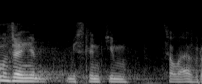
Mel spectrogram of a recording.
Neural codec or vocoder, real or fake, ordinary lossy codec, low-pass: codec, 44.1 kHz, 3.4 kbps, Pupu-Codec; fake; Opus, 24 kbps; 7.2 kHz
